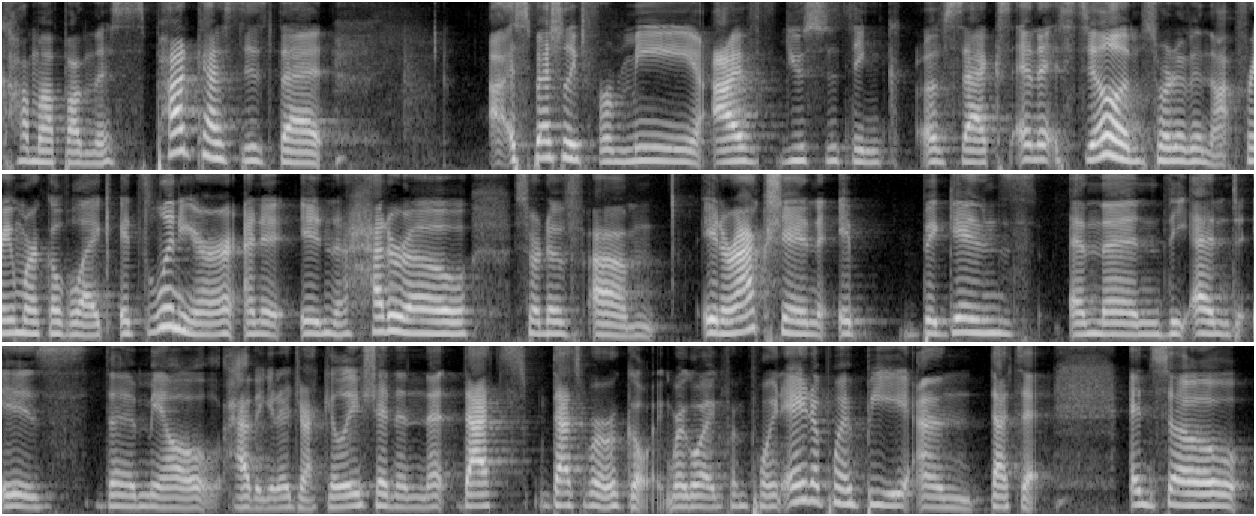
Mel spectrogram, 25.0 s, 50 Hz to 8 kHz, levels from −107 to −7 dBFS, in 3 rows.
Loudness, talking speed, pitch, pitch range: -31 LUFS, 170 wpm, 205 Hz, 190-225 Hz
